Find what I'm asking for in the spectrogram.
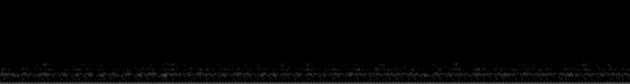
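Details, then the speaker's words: TF after fitting a new O2 sensor and fuel filter (previously rough, hesitating, wouldn't tick over; head gasket failing with coolant loss and mayo on dipstick): low steady idle, even beat about four a second, no misfire; normal idle. "that sounds better it sounds good right going to have a look at the engine warning light"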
